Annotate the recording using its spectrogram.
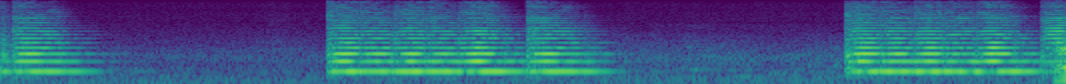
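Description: Violin bowed on the open A string, playing a four-sixteenths-and-two-eighths rhythm (ti-ri-ti-ri-ti-ti) on one repeated note. One phrase ends just under a second in, a full phrase plays about two and a half seconds in, and another begins just past six seconds, with nearly two-second rests between them.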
